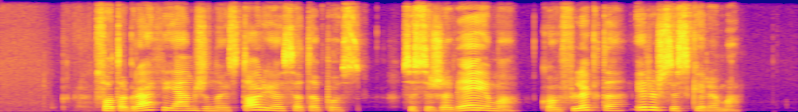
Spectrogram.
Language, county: Lithuanian, Klaipėda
